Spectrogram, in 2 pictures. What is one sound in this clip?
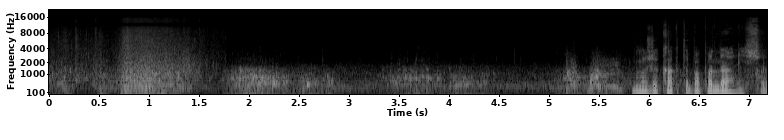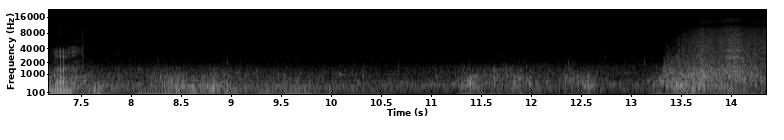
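Muffled, low rumbling sounds of moving underwater.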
